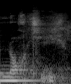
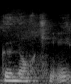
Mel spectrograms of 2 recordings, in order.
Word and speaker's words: gnocchi: If you watched the last weekly vlog when I made the gnocchi and I pronounced it gnocchi, thank you so much for letting me know that there is a silent G in that, because that's the first time I knew that.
